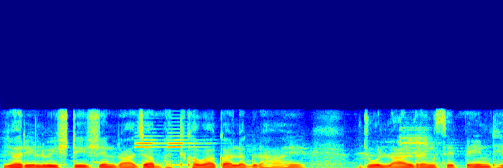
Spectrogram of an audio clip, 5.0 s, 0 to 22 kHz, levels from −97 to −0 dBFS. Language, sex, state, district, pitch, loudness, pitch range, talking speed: Hindi, male, West Bengal, Alipurduar, 105 Hz, -17 LUFS, 100-110 Hz, 190 wpm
